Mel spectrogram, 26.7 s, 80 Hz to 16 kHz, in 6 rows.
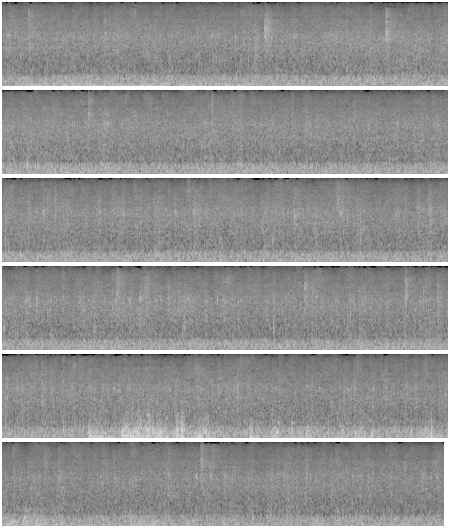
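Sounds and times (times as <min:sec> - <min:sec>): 
deep rumble of powerful thunder at night: 0:00.0 - 0:09.6, 0:18.5 - 0:26.7
heavy rain pouring on a roof at night: 0:00.0 - 0:26.7.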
